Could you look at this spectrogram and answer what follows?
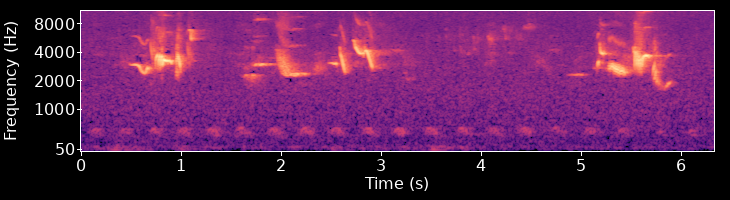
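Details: Squeaky, buzzy chirps from a parakeet in short groups, over a faint steady ticking that repeats several times a second.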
